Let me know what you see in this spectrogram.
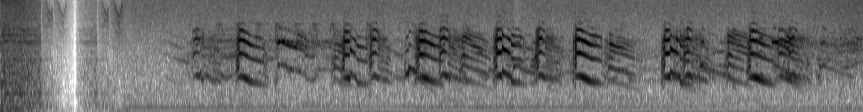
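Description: A bird or a group of birds calling over and over, starting about two seconds in: short calls, each falling in pitch, two or three a second, over a steady low hum.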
